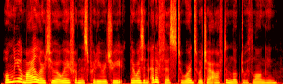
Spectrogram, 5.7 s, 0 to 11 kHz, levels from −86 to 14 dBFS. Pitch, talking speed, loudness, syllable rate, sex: 245 Hz, 220 wpm, -17 LUFS, 6.3 syllables/s, female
